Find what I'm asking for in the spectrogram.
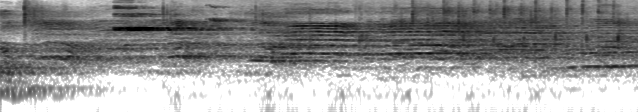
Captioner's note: whistle blowing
